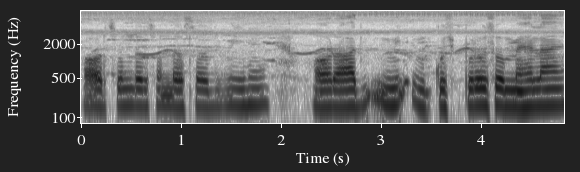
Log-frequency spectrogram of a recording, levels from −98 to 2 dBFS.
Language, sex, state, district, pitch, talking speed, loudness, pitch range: Hindi, male, Uttar Pradesh, Hamirpur, 160 Hz, 150 wpm, -16 LUFS, 155-165 Hz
